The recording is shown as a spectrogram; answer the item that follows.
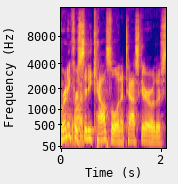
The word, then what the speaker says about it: Atascadero: And can you pronounce the place that you're from? Atascadero, which means like a mud hole, stuck in the mud.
